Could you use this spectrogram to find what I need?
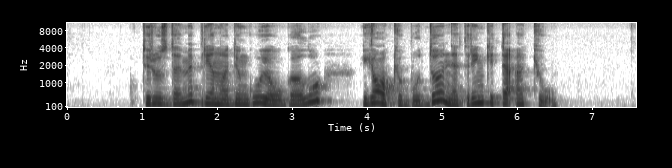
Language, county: Lithuanian, Kaunas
